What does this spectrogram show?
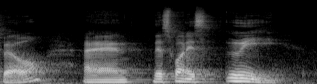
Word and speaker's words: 의: and this one is 의. 의. The pronunciation is E-U-I.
